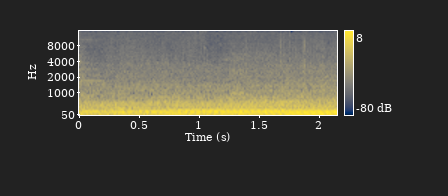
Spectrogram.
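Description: A car braking, heard as a steady, loud low engine rumble with a droning hum that holds throughout, with no voices.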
